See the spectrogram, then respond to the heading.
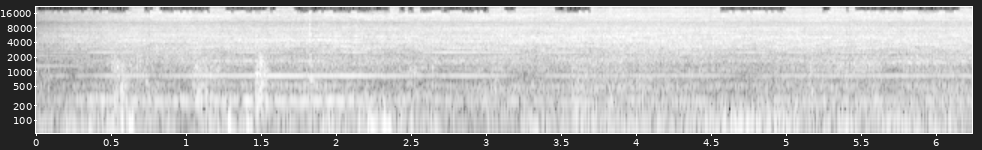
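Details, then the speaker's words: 2008 Mack with MP7 engine at idle with brakes applied during inspection: steady high air hiss. First suspected a steer brake chamber, but the leaks were found at fittings on the foot brake valve. "I hear an air leak. We're going to inspect that. Sounds like a steer brake chamber to me, but who knows."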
